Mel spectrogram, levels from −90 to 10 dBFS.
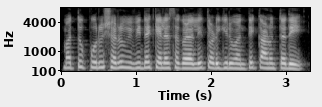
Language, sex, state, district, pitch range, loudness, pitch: Kannada, female, Karnataka, Bidar, 225-250 Hz, -16 LUFS, 235 Hz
